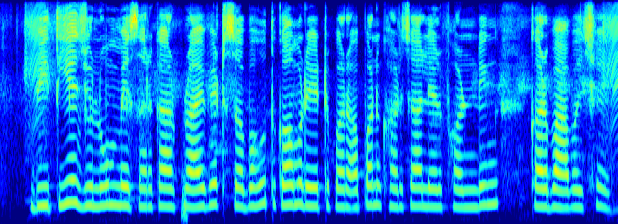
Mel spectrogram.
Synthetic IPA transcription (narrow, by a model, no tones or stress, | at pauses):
bit̪ied͡ʒulumːesəɾkaɾpɾajbeʈsə̃bəɦut̪kəmɾeʈpəɾəpənkʰəɾt͡ʃalelpʰəɳɖiŋɡkəɾbabɛt͡ʃʰɛ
